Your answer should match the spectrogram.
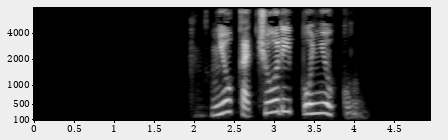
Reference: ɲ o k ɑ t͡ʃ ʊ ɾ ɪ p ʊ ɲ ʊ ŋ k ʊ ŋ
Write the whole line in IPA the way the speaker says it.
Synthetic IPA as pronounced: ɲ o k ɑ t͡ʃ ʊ ɾ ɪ p ʊ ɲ ʊ k ʊ ŋ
